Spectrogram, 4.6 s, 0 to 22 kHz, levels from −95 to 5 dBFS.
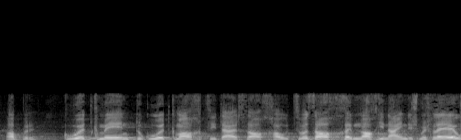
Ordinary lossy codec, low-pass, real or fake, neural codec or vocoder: none; 7.2 kHz; real; none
